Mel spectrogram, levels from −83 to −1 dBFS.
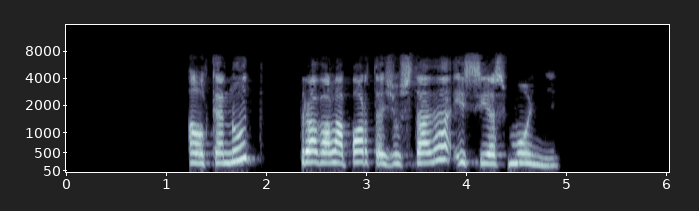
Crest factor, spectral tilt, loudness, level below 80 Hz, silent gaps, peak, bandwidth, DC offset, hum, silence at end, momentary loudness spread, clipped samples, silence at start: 18 dB; -4.5 dB/octave; -17 LUFS; -64 dBFS; 2.03-2.33 s; -2 dBFS; 7.6 kHz; under 0.1%; none; 1.15 s; 10 LU; under 0.1%; 1.25 s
